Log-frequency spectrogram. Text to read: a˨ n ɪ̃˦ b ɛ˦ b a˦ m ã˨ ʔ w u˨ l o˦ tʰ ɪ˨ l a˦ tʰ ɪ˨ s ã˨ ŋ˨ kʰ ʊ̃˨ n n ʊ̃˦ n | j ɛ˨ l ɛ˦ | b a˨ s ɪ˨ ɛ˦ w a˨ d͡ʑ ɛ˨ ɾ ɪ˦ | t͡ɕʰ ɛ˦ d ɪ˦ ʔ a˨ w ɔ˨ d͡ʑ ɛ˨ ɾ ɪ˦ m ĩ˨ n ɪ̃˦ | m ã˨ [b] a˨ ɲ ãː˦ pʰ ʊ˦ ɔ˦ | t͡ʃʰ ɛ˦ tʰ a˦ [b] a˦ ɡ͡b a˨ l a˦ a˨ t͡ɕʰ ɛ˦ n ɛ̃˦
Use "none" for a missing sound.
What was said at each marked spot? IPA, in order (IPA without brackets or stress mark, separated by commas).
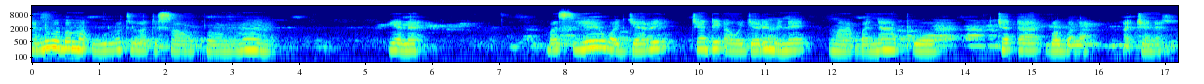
b, ɡ͡b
